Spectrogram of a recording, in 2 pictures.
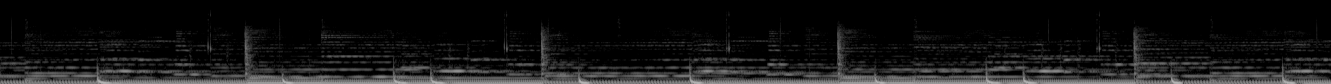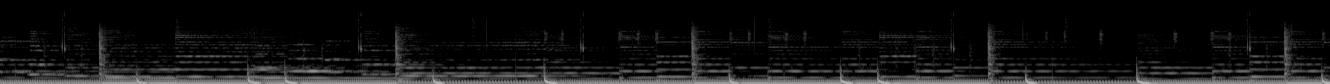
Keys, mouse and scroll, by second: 0.1 BackSpace, 1.1 scroll down 1, 2.3 scroll up 1, 6.8 double click, 9.7 scroll down 1, 10.1 alt+middle click, 10.5-10.8 alt+scroll up 1, 12.7 alt+click, 14.7 double click, 15.2 middle click, 15.9 alt+click, 16.9 alt+middle click, 17.2 alt+click, 17.7 alt+middle click, 18.2 alt+click, 19.7 alt+middle click, 20.1 alt+scroll down 1, 20.6 alt+middle click, 21.1 alt+click, 21.4 alt+middle click, 23.2 double click.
